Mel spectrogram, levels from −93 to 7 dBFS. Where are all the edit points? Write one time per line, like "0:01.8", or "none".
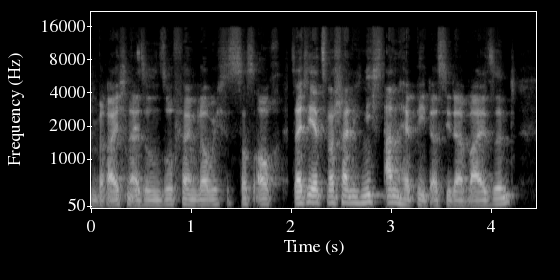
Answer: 0:02.0
0:02.9

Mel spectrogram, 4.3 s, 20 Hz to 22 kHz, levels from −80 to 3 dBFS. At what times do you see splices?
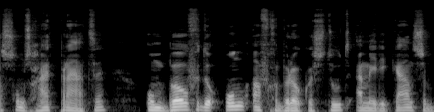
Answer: none

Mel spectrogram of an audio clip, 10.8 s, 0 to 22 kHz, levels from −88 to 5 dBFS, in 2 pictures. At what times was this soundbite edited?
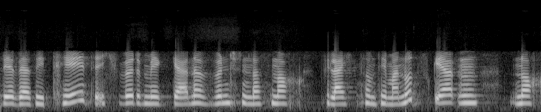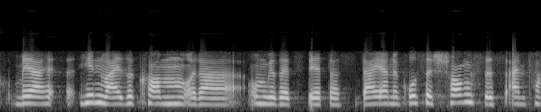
none

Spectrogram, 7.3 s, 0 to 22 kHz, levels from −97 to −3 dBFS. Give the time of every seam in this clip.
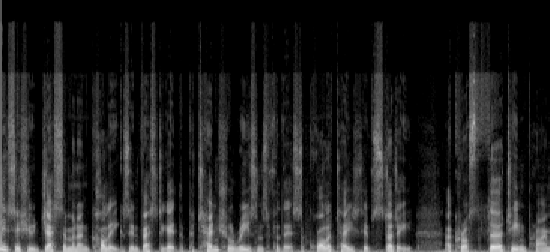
0:04.0

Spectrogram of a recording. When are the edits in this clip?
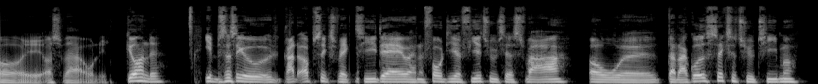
0:01.2
0:02.0
0:02.3
0:02.8
0:03.6
0:05.0

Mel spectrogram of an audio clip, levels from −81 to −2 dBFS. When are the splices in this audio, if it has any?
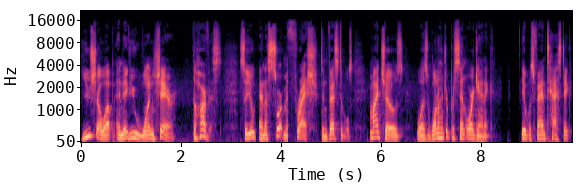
0:00.9
0:02.2
0:03.5
0:04.1
0:04.8
0:05.8

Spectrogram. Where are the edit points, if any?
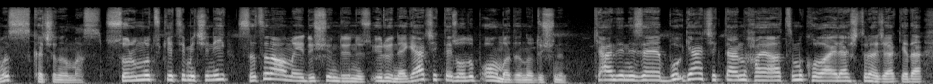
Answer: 0:02.3
0:04.5
0:06.8

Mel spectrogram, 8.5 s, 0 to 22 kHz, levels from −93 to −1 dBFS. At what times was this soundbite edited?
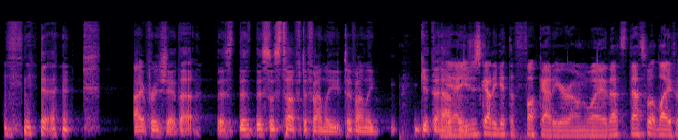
none

